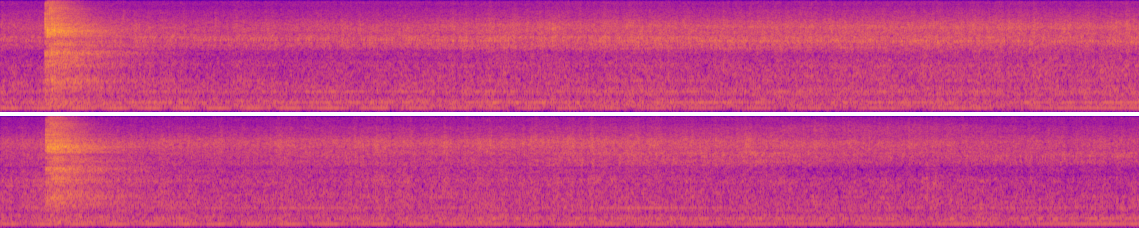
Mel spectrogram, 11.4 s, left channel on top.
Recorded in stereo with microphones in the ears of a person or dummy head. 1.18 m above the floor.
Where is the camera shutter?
60° left (ahead or behind), 2.5 m.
